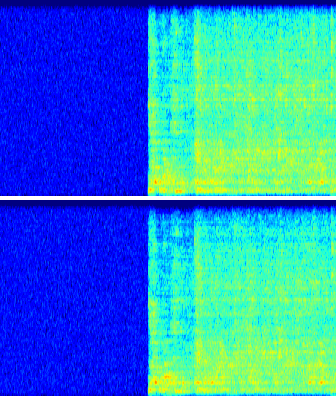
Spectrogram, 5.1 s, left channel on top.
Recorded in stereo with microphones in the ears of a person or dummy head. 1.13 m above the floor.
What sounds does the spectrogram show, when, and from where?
2.2 s a toilet flushing: 15° left (ahead or behind), 0.7 m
